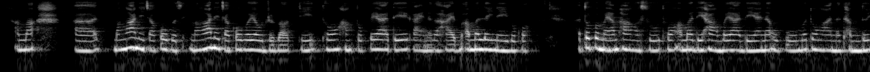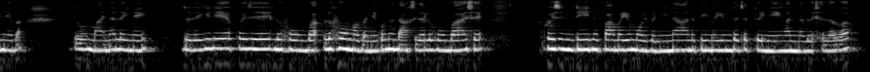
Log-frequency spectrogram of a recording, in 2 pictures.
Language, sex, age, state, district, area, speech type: Manipuri, female, 18-30, Manipur, Bishnupur, rural, spontaneous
